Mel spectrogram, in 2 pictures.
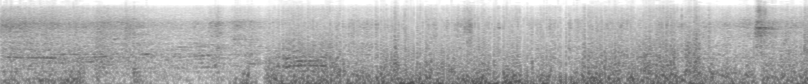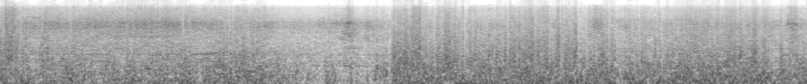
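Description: Loud wind rushing over the microphone with a deep, uneven rumble, as when the camera rides along on a moving carnival ride. It dips briefly about a second in and again just before six seconds.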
